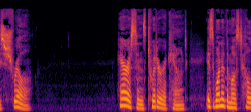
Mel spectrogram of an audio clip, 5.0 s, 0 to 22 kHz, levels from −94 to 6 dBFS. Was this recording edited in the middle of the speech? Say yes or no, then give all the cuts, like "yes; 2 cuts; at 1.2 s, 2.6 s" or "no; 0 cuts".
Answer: no; 0 cuts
